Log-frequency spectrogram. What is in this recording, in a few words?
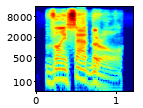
"vice admiral", British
